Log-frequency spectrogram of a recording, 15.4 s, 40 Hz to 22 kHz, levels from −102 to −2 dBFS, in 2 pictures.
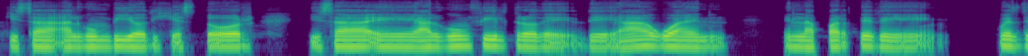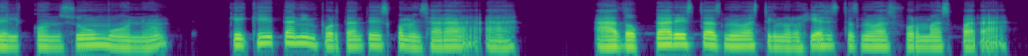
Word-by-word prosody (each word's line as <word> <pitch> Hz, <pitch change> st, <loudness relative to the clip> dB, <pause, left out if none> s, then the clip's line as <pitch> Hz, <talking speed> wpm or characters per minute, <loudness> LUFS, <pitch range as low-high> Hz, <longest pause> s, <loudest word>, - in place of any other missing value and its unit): quizá 120 Hz, -1 st, 0 dB
algún 120 Hz, +1 st, 0 dB
biodigestor, 120 Hz, 0 st, +1 dB, 0.4 s
quizá, 125 Hz, 0 st, +2 dB
eh, 120 Hz, -1 st, 0 dB
algún 120 Hz, +2 st, +2 dB
filtro 125 Hz, -2 st, 0 dB
de -, -, -2 dB
de 115 Hz, -2 st, -3 dB
agua 125 Hz, +1 st, +3 dB
en 115 Hz, -, -5 dB, 0.4 s
en 120 Hz, +1 st, -2 dB
la 120 Hz, -1 st, +1 dB
parte 125 Hz, +1 st, 0 dB
de, 115 Hz, -1 st, -2 dB, 0.5 s
pues, 130 Hz, -2 st, 0 dB
del 125 Hz, -2 st, -1 dB
consumo?, 125 Hz, +1 st, -1 dB
¿no? 110 Hz, +4 st, -4 dB, 0.5 s
¿Qué 145 Hz, -1 st, +1 dB
qué 175 Hz, +1 st, +1 dB
tan 180 Hz, 0 st, +1 dB
importante 130 Hz, -3 st, -1 dB
es 135 Hz, -, -6 dB
comenzar 120 Hz, -2 st, -2 dB
a 125 Hz, 0 st, -1 dB
a 115 Hz, +1 st, -5 dB, 0.6 s
adoptar 125 Hz, +6 st, +4 dB
estas 150 Hz, -2 st, +3 dB
nuevas 135 Hz, 0 st, +1 dB
tecnologías, 115 Hz, +1 st, -1 dB
estas 130 Hz, -2 st, -7 dB
nuevas 125 Hz, -1 st, 0 dB
formas 120 Hz, -1 st, -2 dB
para -, -, -3 dB
125 Hz, 135 wpm, -24 LUFS, 120-130 Hz, 0.6 s, adoptar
